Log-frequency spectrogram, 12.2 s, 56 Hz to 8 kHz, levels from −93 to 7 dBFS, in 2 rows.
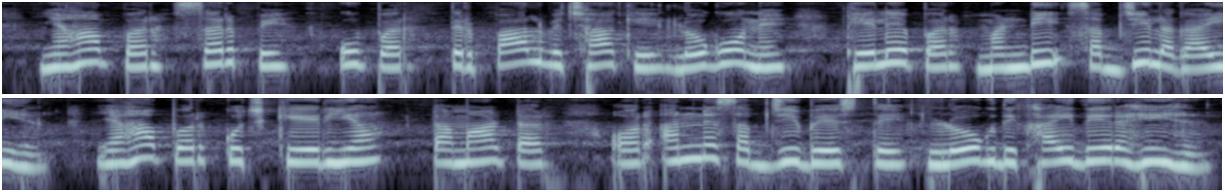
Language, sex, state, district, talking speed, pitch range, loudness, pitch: Hindi, female, Bihar, Gopalganj, 145 wpm, 240-280 Hz, -18 LUFS, 255 Hz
